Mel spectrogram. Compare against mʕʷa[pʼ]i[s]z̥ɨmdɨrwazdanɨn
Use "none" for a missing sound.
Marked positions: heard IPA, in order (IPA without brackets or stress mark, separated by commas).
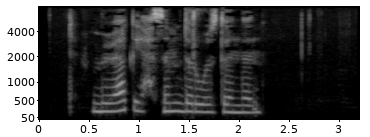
kʼ, ħ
